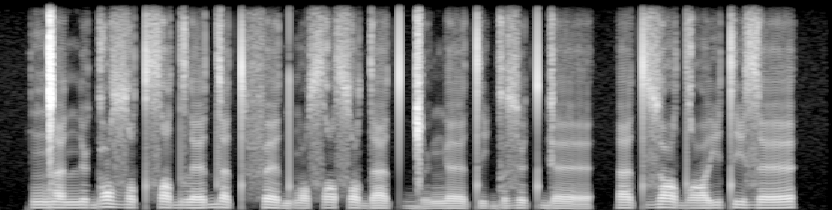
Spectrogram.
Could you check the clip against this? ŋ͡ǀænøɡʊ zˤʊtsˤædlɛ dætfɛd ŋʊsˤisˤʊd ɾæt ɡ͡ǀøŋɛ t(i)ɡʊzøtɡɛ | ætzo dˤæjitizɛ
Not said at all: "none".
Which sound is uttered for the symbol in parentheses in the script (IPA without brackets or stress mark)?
i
